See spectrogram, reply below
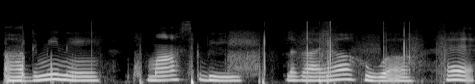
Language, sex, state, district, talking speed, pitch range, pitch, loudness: Hindi, female, Punjab, Fazilka, 90 wpm, 180-205 Hz, 190 Hz, -15 LUFS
